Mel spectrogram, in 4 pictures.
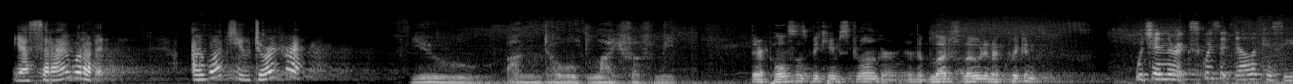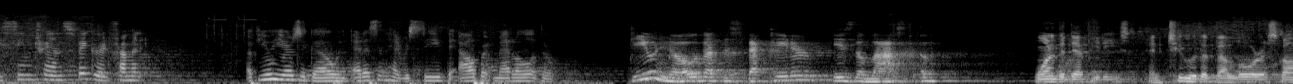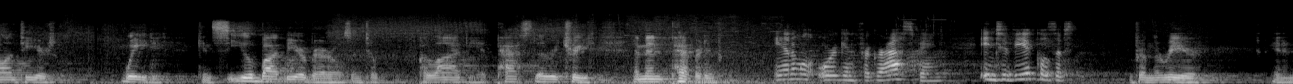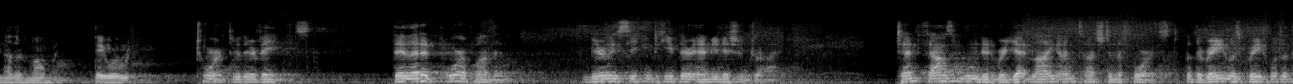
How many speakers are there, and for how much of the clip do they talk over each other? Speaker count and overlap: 7, no overlap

